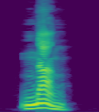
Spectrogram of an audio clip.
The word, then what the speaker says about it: ng: The answer is introduced by the complement phrase, starting with nang. Nang. Nang. Nang is spelled as NG.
